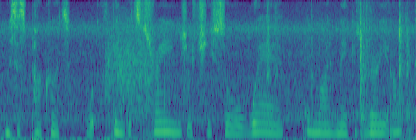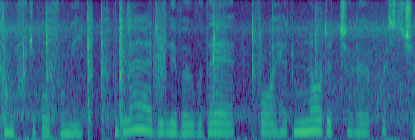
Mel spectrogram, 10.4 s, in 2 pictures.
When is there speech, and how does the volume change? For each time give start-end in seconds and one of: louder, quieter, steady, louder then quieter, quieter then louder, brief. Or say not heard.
0.0-10.3 steady.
